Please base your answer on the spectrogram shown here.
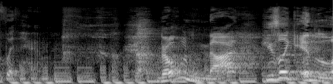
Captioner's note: laughing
